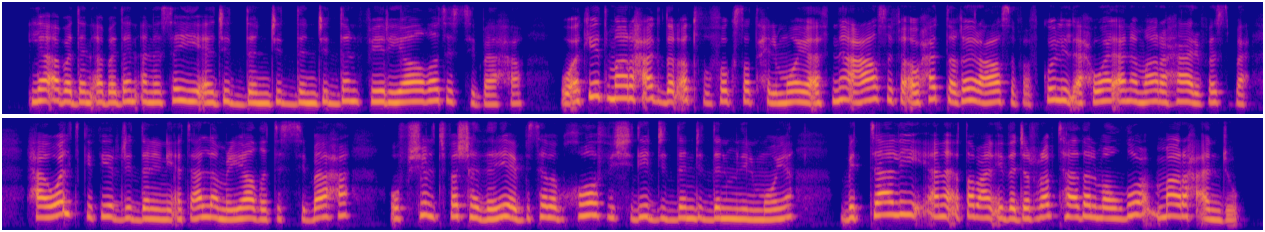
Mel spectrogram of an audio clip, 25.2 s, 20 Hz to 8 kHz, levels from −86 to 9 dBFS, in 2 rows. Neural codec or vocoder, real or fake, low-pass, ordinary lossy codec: none; real; 7.2 kHz; none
